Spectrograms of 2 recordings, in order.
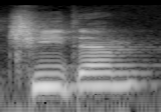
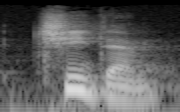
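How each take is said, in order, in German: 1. Die Mitte des Namens wird langgezogen gesprochen. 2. Die Mitte des Namens wird schnell gesprochen. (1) "da sollst du halt dein Wort langsam sagen ... du sagst es Chidem" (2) "nicht Chidem"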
